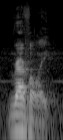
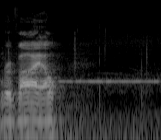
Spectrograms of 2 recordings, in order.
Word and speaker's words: reveille: tap all right uh Reveille as I was corrected on the pronunciation earlier which I should have known I do remember that it's called Revelation just completely brain farted when I called it revile so it's really weird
